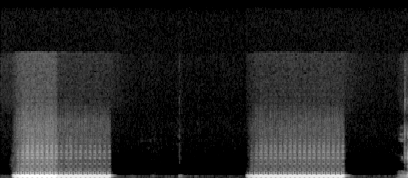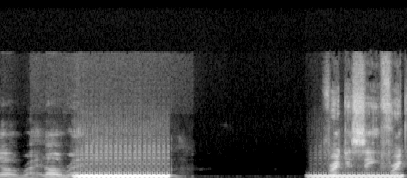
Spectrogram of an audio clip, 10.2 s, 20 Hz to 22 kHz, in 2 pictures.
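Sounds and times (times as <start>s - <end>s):
telephone ringing tones on an outgoing call: 0.2s - 1.4s, 3.1s - 4.4s, 6.0s - 7.2s, 8.9s - 10.1s.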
